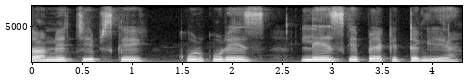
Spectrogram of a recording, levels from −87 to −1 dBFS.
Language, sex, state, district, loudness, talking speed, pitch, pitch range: Hindi, female, Haryana, Charkhi Dadri, -13 LUFS, 125 wpm, 210 Hz, 190-215 Hz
